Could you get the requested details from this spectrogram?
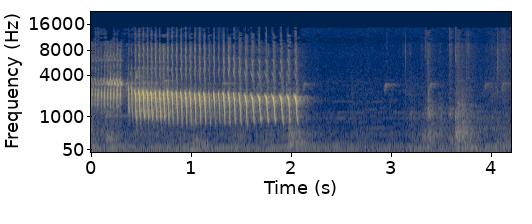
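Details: Canary singing for training: a fast, even roll of rapid pulsed notes lasting about one and a half seconds, beginning with a sharp note and ending abruptly, followed by near silence with faint scattered clicks.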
